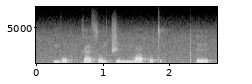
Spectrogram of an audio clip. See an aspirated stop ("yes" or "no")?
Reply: yes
